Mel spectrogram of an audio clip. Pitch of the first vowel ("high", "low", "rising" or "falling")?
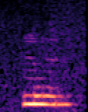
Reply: low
